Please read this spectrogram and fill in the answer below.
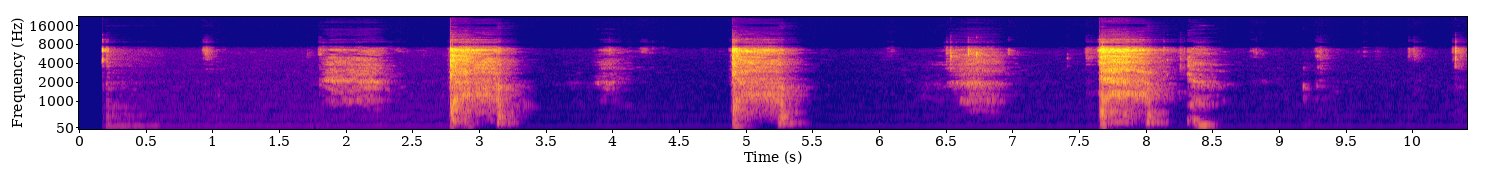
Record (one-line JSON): {"three_cough_length": "10.4 s", "three_cough_amplitude": 32768, "three_cough_signal_mean_std_ratio": 0.27, "survey_phase": "beta (2021-08-13 to 2022-03-07)", "age": "65+", "gender": "Female", "wearing_mask": "No", "symptom_none": true, "smoker_status": "Ex-smoker", "respiratory_condition_asthma": false, "respiratory_condition_other": false, "recruitment_source": "REACT", "submission_delay": "2 days", "covid_test_result": "Negative", "covid_test_method": "RT-qPCR", "influenza_a_test_result": "Negative", "influenza_b_test_result": "Positive", "influenza_b_ct_value": 35.7}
